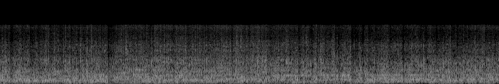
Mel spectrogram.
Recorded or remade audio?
remade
